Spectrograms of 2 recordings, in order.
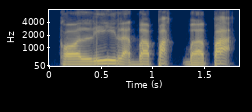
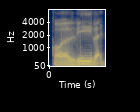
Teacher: Seakan-akan ada kak, tapi nggak ada kaknya.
